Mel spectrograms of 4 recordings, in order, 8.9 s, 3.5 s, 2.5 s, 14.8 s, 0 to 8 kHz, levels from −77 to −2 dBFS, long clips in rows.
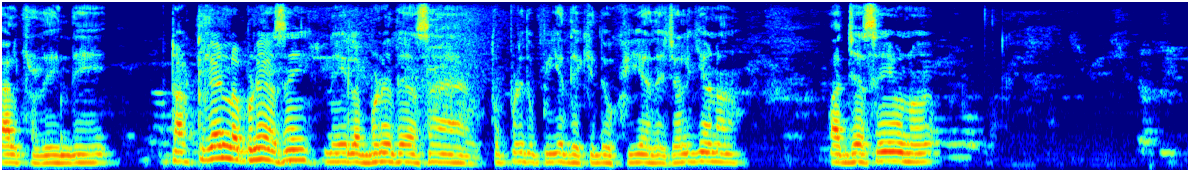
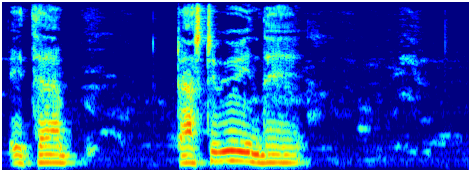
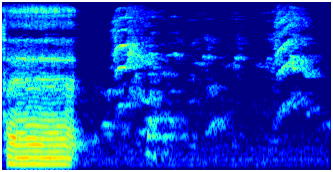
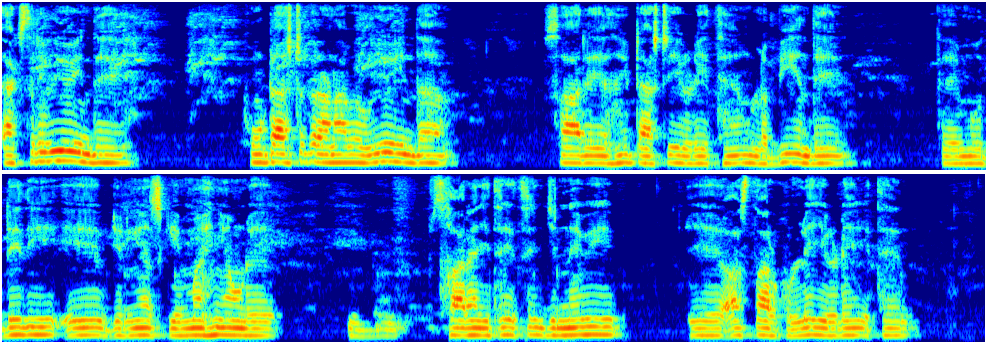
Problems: constant background noise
